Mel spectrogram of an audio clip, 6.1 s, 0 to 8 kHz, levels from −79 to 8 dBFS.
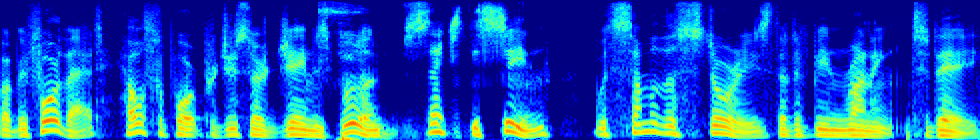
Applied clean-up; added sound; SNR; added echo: neural mask model Resemble Enhance denoiser.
